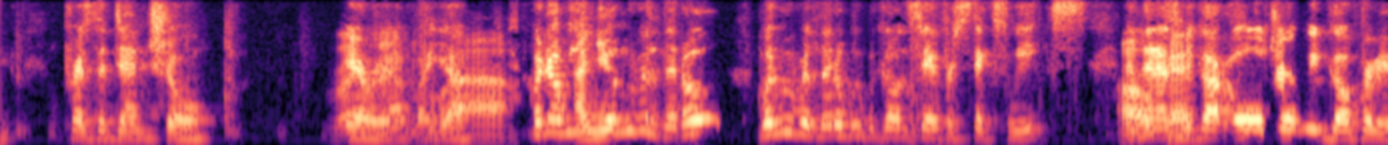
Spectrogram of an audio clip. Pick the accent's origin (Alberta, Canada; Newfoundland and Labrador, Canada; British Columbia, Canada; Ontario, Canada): Ontario, Canada; Tillsonburg; so I grew up in Tillsonburg, like we mentioned, which is southwestern Ontario.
